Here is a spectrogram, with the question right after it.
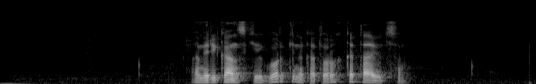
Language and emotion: Russian, neutral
